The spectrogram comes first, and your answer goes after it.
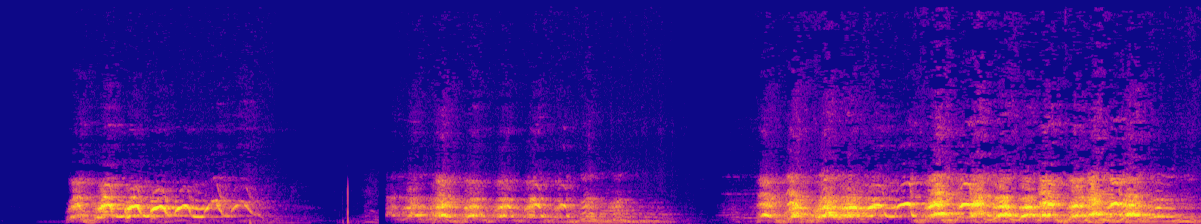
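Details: Indian pariah dog barking while guarding: three bursts of rapid, harsh barks run together, each lasting two to three seconds, separated by short silences.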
